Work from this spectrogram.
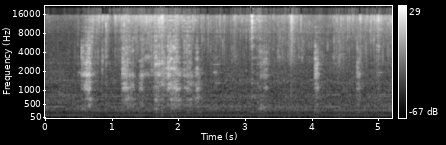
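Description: Bacon frying in a pan for breakfast burritos, a steady sizzle with bursts of stirring and utensil scraping, fairly close and with no talk.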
